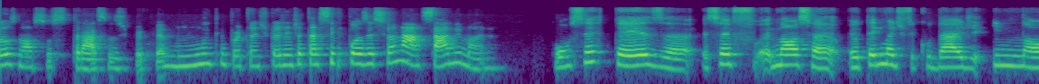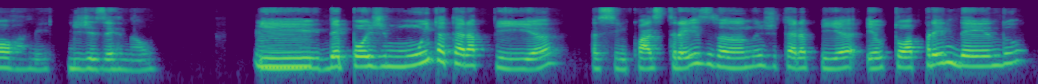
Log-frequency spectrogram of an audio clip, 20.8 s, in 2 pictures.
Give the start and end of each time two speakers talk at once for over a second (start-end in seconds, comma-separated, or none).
none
